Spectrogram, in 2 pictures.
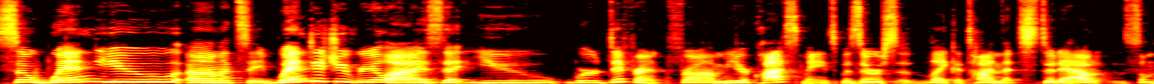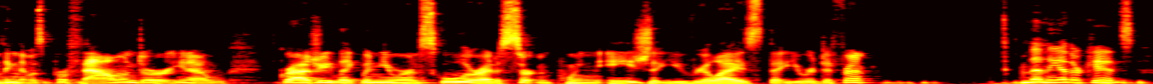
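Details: Adult woman speaking; typical speech.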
